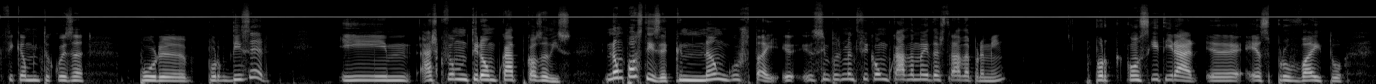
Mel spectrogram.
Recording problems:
high-pitched whine; loud; throughout; 9.5 kHz, 6 dB below the speech

